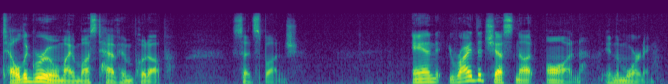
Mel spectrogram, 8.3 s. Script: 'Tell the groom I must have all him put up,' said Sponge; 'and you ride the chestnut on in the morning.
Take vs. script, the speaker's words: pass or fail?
fail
